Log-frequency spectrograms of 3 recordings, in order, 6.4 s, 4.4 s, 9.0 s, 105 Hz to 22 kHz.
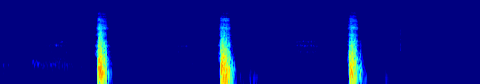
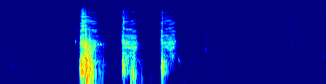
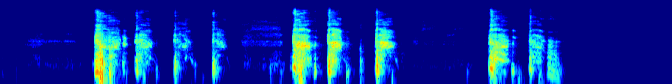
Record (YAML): exhalation_length: 6.4 s
exhalation_amplitude: 32768
exhalation_signal_mean_std_ratio: 0.17
three_cough_length: 4.4 s
three_cough_amplitude: 32768
three_cough_signal_mean_std_ratio: 0.18
cough_length: 9.0 s
cough_amplitude: 32768
cough_signal_mean_std_ratio: 0.31
survey_phase: beta (2021-08-13 to 2022-03-07)
age: 18-44
gender: Male
wearing_mask: 'No'
symptom_cough_any: true
symptom_runny_or_blocked_nose: true
symptom_sore_throat: true
symptom_diarrhoea: true
symptom_fatigue: true
symptom_fever_high_temperature: true
symptom_headache: true
symptom_change_to_sense_of_smell_or_taste: true
symptom_loss_of_taste: true
symptom_onset: 3 days
smoker_status: Ex-smoker
respiratory_condition_asthma: false
respiratory_condition_other: false
recruitment_source: Test and Trace
submission_delay: 2 days
covid_test_result: Positive
covid_test_method: ePCR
